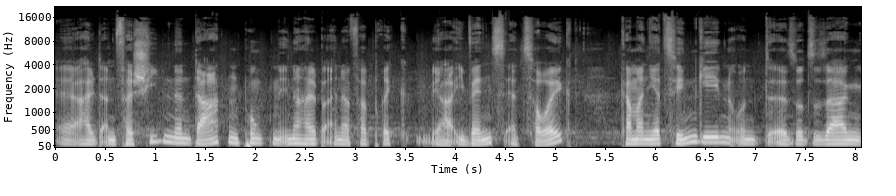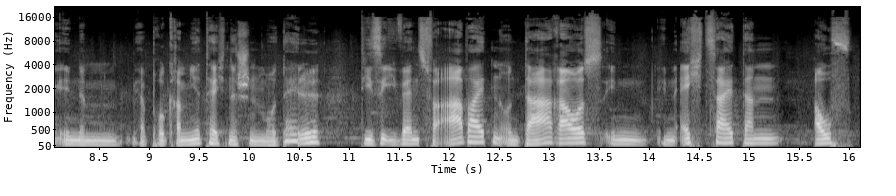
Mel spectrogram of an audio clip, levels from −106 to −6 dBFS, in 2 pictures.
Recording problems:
chatter from many people; faint; throughout; 30 dB below the speech

